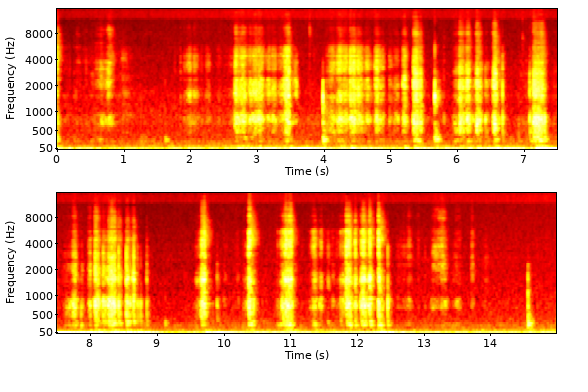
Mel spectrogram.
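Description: A steel carving knife shaves and scrapes the curved rim of a pale, solid wooden plate held by fingertips against a workbench. Short rasping strokes come in irregular bursts, some dry and gritty and others brighter and more hissing, over a steady low hum.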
